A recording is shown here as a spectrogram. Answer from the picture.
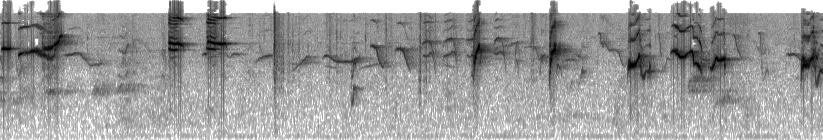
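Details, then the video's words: Oriental magpie-robin song, used to provoke birds into singing and fighting: varied whistles and clear sharp notes, some paired, in an uneven and lively sequence. "Chòe than HÓT"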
